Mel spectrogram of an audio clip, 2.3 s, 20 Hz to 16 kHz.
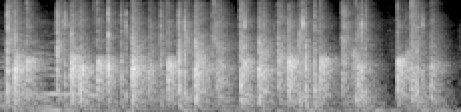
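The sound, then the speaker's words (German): Audience applause during a quiz on Swiss cantons, uneven bursts of clapping that swell and briefly dip a few times, lively and fairly loud. “Wieder ein Applaus fürs 2-0.”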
